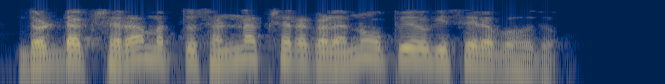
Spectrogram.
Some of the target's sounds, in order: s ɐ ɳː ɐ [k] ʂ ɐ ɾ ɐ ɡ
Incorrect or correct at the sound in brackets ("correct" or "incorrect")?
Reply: correct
